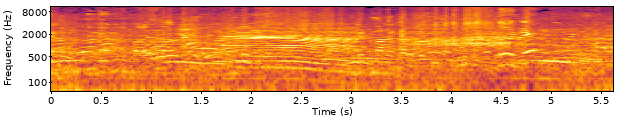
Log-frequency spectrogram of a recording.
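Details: Sahiwal bull calf at a cattle market in Faridpur, Bangladesh, on 5 January 2025. One long harmonic moo, rising and falling through the middle, over a steady backdrop of crowd chatter and voices.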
